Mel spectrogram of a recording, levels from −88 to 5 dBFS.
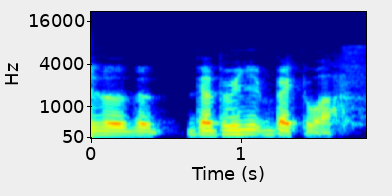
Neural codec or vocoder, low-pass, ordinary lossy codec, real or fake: vocoder, 44.1 kHz, 128 mel bands, Pupu-Vocoder; 7.2 kHz; MP3, 48 kbps; fake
